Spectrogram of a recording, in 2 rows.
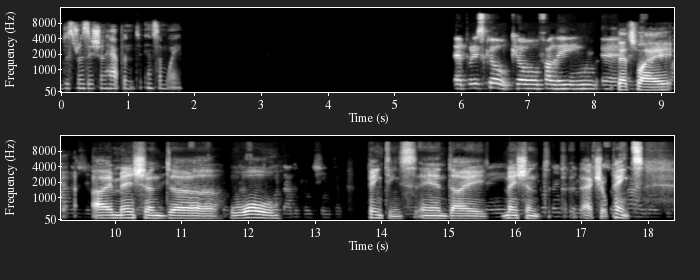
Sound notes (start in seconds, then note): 6.3 speaking in Portuguese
